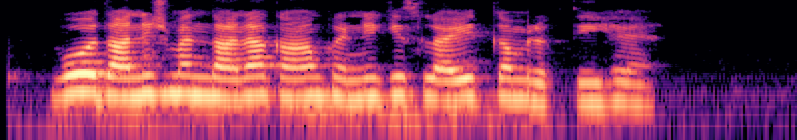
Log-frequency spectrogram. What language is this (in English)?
Urdu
